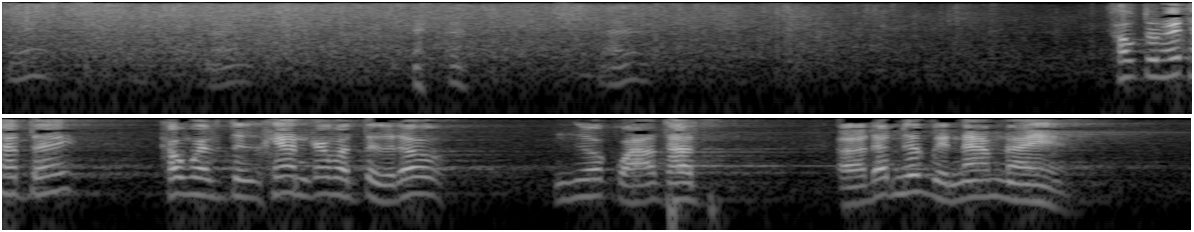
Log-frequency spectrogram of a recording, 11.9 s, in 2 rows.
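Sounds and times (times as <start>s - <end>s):
applause: 0.0s - 5.0s
speech: 2.0s - 3.4s, 5.6s - 11.4s.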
